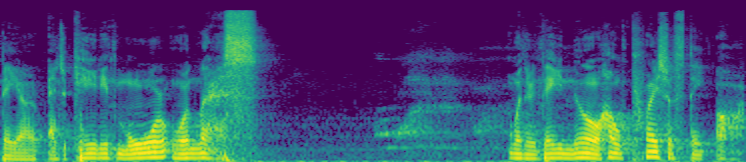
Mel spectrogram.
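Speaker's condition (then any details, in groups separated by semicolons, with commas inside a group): Cleft lip and palate, severe; one more surgery planned in a couple of years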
